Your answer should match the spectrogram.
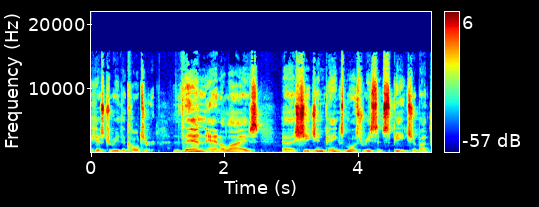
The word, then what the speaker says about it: Xi: His last name is Xi, President Xi, like S-H-E-E. But a large number of commentators, people with PhDs, generals and admirals who come on TV, they call him G, like Gee Whiz. And there are several other possibilities, because X-I, how do you know how to pronounce that?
